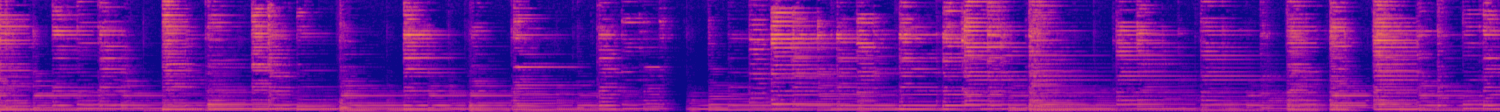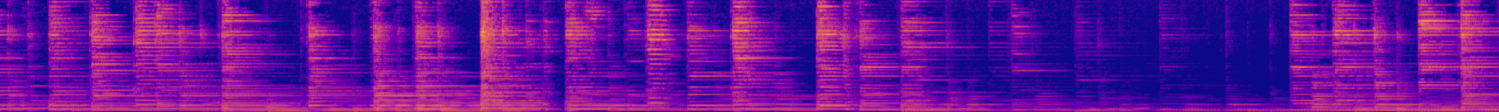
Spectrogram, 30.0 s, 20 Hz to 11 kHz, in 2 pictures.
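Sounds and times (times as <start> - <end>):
guitar plucked notes and chords: 0.0 - 29.9.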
